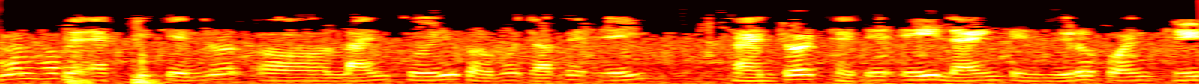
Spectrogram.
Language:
Bangla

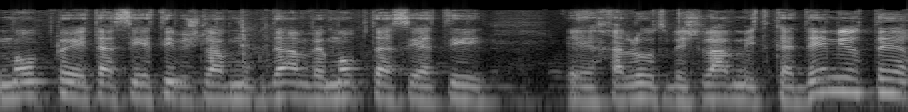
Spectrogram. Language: Hebrew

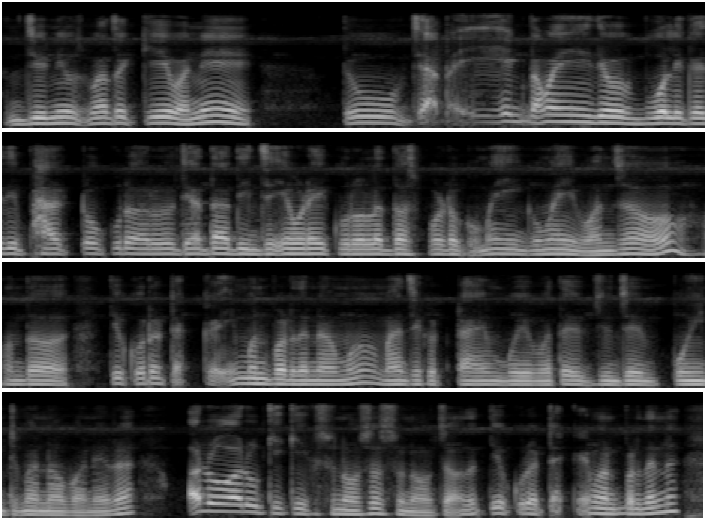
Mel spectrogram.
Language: Nepali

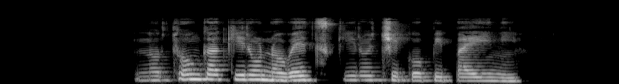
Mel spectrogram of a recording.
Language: South Ucayali Ashéninka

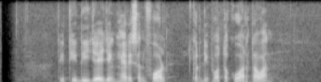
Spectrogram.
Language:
Sundanese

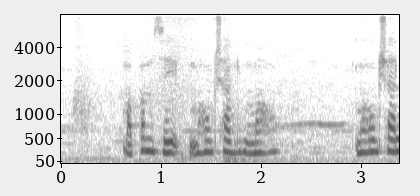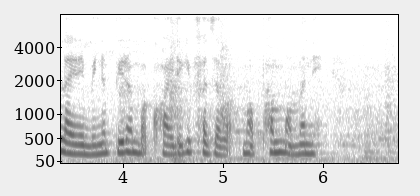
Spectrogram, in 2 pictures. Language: Manipuri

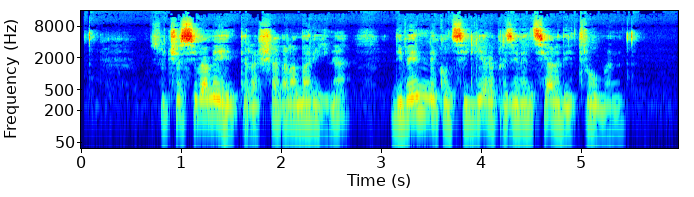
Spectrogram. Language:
Italian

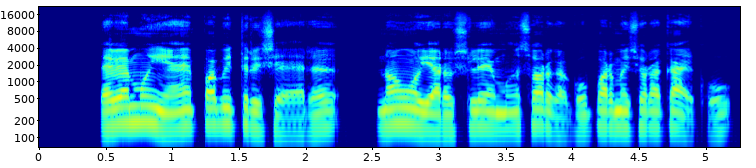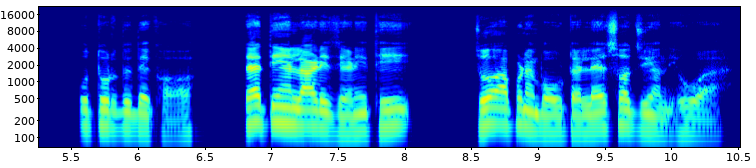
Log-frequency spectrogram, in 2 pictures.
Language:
Mahasu Pahari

